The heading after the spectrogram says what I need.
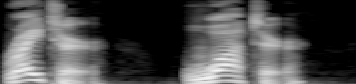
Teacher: In American English, we often pronounce the T in words like writer or water as D's. Transatlantic speakers will hit that T like it stole something · Term: clipped, sharp T's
